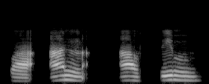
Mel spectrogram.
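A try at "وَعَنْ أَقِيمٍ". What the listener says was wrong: Akim. Bukan apim. Kan titiknya dulu. Idhar.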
